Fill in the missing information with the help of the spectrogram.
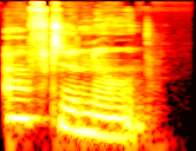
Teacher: sözdəki qoşa o hərfi burda uzun u kimi tələffüz olunur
